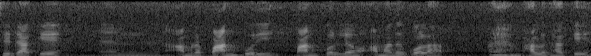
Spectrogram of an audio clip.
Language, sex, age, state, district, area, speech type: Bengali, female, 45-60, West Bengal, Paschim Medinipur, rural, spontaneous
